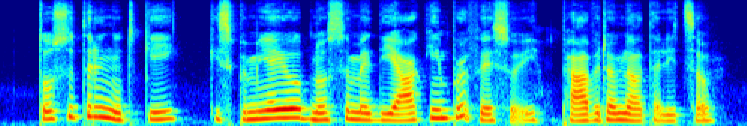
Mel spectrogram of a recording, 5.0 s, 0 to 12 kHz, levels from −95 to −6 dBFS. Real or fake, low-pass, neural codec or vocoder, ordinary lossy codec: fake; none; codec, 24 kHz, 0.9 kbps, WavTokenizer, small release; none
